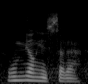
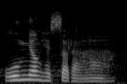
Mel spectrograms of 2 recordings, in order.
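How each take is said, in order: First: Softer, lower Jeolla repeat; Jeolla dialect repeated. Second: Soft Jeolla dialect ending. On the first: Host repeats the Jeolla phrase for the audience, softer. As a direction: repeat 운명했어라 quietly in Jeolla dialect, falling at the end. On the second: Host demos the Jeolla way to announce a death, softly. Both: Shown as a demonstration. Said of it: "전라도에서는".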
